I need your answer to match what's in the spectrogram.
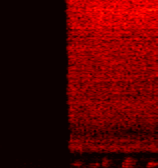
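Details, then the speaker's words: Pressure King Pro pressure cooker at the end of its first clean cycle, with the valve set to open to release excess pressure: a sudden, steady loud hiss holding evenly. Normal steam release. "So I'll release the steam and then I'll be back. Okay, so the PKP is almost finished. It's just letting out that excess bit of pressure."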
